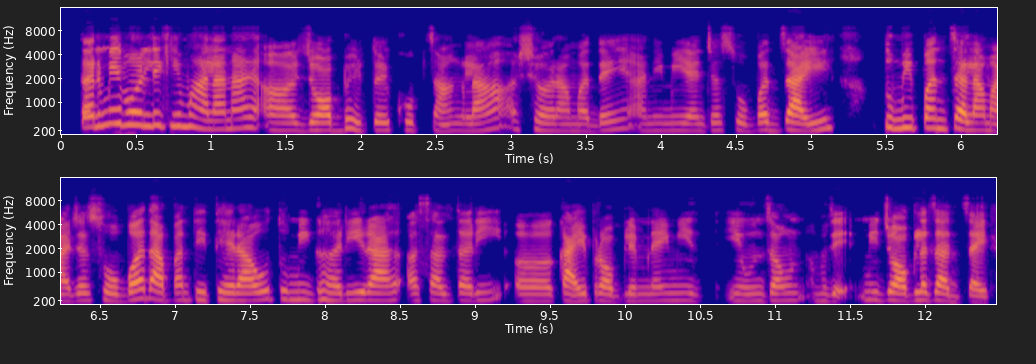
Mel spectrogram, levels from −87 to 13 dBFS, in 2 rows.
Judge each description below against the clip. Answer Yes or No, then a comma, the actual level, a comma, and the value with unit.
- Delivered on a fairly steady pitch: Yes, narrow, 2.2 semitones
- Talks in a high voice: Yes, high, 210 Hz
